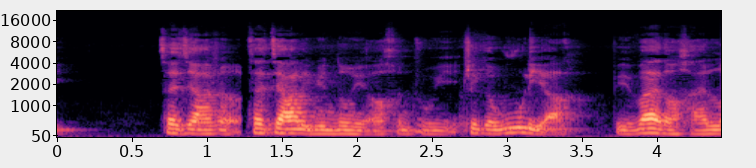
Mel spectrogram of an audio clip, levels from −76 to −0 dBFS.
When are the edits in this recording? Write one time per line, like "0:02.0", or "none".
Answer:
0:01.2
0:02.7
